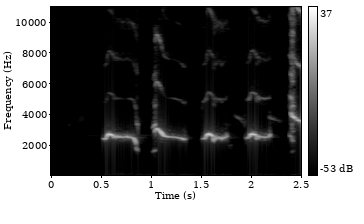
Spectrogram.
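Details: Relaxed morning song of a male Oriental magpie-robin, used to call others of its kind: five whistled notes in even succession, each a steady mid-high tone about half a second apart, the last brighter and higher.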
